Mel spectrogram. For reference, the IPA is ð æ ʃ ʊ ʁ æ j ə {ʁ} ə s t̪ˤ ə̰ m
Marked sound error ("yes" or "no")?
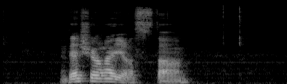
no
